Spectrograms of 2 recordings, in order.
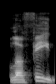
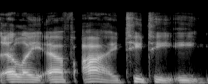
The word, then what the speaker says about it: Lafitte: That's why I did the title, not my feet or your feet. Lafitte, that's just how you pronounce it, right?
